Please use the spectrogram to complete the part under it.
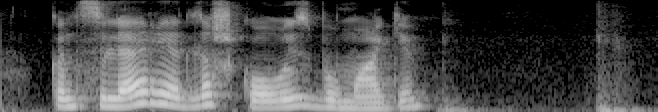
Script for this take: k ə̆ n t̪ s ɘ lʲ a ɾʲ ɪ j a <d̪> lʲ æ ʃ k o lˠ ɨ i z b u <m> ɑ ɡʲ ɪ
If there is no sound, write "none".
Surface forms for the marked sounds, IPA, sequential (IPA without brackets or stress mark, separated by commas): d̪, m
